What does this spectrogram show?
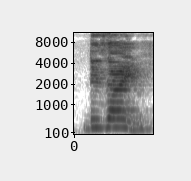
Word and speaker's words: design: ڈیزائن, DESIGN, ڈیزائن, یہاں پہ بھی جی کو سائلنٹ رکھا ہے.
